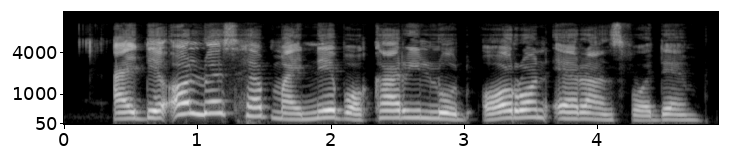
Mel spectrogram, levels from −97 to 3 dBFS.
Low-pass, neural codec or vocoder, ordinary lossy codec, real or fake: 10.8 kHz; none; none; real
